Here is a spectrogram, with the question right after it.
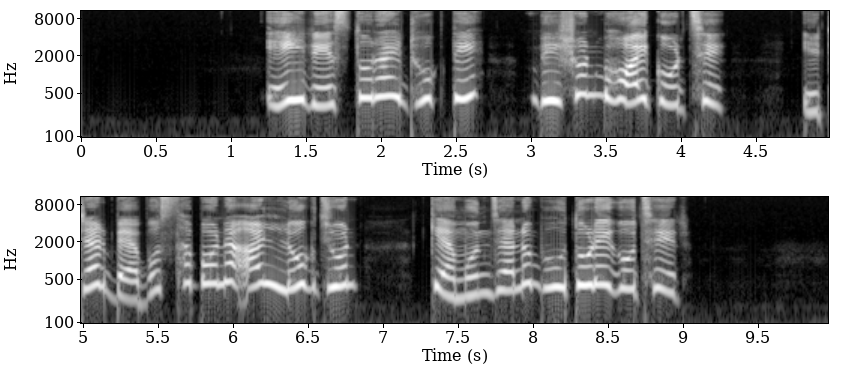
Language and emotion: Bengali, fearful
